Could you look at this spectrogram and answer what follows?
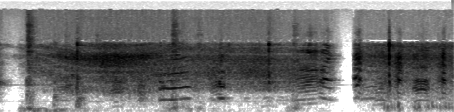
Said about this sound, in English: No, hold on. I found goose honk. Yeah, there you go. That's what you're looking for. This is geese honking.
